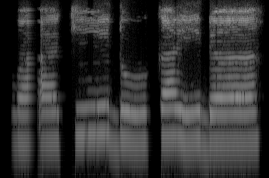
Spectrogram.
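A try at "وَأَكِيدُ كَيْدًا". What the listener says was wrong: Nah, Ibu ketika membaca wa akidu di sini aja ada jeda. Wa akidu atau ditekan ya sehingga jadi dua harokat, harus tidak ada. Jadi langsung dibaca wa akidu kaida. Jangan berhenti Ibu. Jangan berhenti pada kata Wa akidu kaida.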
